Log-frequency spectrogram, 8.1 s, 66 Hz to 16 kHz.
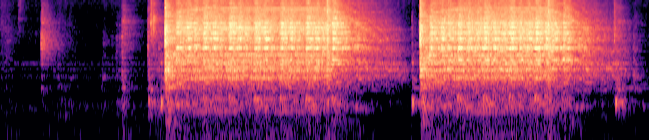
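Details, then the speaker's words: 2002 Acura 3.2 TL towed in, made metallic noise on start then wouldn't restart: two cranking attempts, each harsh metallic grinding and scraping about three seconds with no catch; catastrophic flywheel failure. "So as you guys heard, essentially that's the noise that the car is making and it does not sound too good."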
